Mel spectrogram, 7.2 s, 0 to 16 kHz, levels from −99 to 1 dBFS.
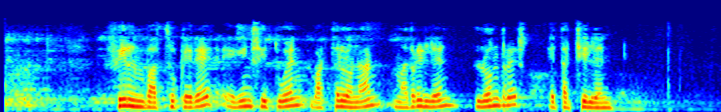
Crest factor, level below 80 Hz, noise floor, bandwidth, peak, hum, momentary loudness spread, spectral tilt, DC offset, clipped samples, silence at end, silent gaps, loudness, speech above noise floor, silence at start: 18 dB; -58 dBFS; -67 dBFS; 7 kHz; -2 dBFS; none; 12 LU; -8 dB/octave; under 0.1%; under 0.1%; 1.1 s; none; -20 LUFS; 49 dB; 0.05 s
